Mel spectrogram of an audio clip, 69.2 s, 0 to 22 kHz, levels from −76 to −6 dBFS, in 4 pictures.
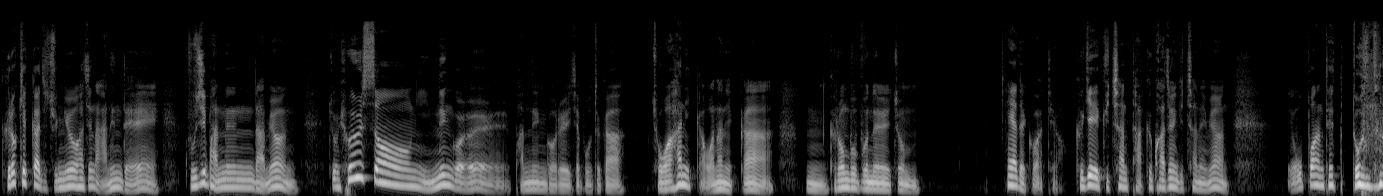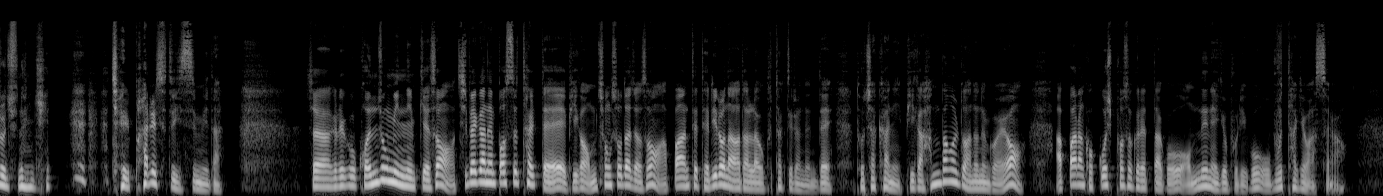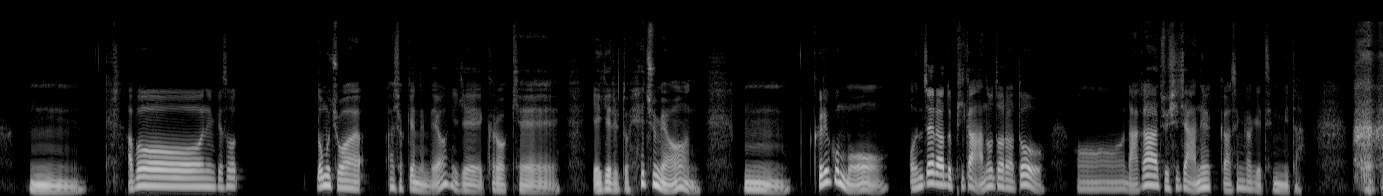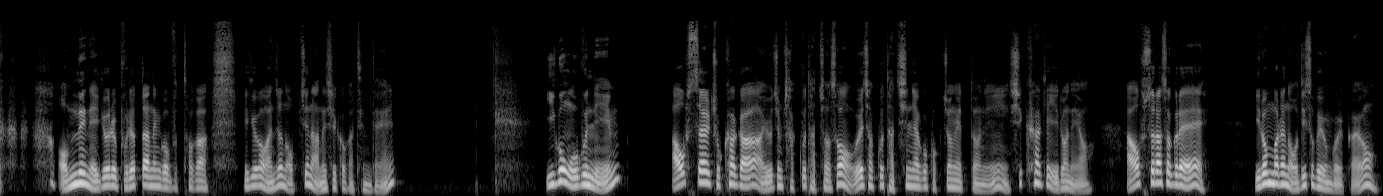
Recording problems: none

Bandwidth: 14.5 kHz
